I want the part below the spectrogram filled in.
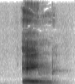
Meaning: -ene
- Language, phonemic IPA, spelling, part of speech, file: Dutch, /eːn/, -een, suffix, Nl--een.ogg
